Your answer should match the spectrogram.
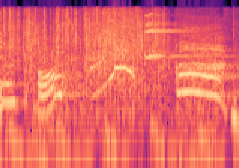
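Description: Crinkly plastic blind-bag packet rustling as it is torn open by hand, with a woman's wordless, sing-song voice over it. A high steady ringing tone joins near the end.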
